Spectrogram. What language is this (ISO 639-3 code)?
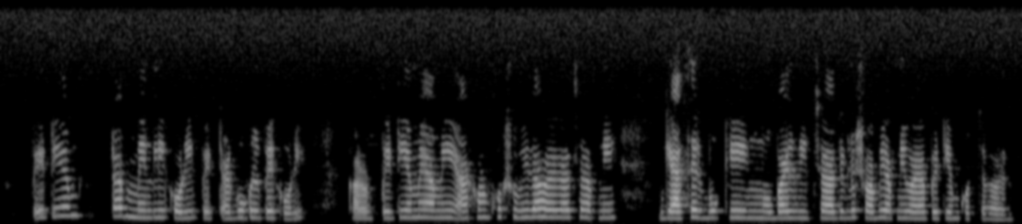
ben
